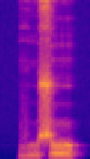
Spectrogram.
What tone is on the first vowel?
rising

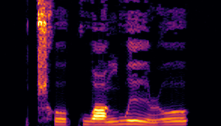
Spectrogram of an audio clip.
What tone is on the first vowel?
rising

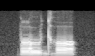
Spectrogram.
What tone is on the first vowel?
low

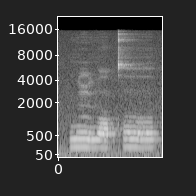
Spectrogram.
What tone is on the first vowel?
low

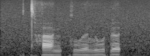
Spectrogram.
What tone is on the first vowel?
low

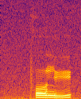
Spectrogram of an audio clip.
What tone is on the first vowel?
high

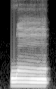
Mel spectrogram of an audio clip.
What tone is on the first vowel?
low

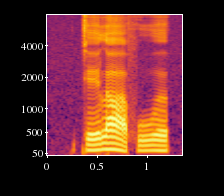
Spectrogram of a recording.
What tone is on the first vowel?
rising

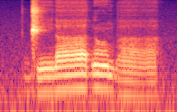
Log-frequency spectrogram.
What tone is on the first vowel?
low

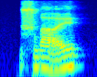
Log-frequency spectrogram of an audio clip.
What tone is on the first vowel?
low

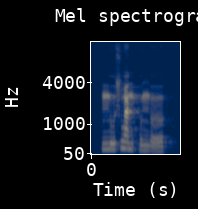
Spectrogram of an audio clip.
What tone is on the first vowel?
rising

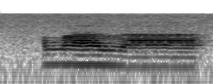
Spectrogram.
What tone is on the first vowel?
low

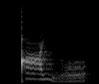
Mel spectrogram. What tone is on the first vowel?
high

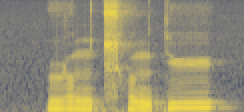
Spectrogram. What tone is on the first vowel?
rising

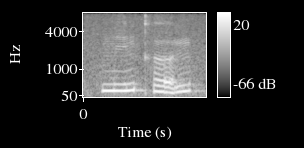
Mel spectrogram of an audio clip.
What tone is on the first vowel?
rising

